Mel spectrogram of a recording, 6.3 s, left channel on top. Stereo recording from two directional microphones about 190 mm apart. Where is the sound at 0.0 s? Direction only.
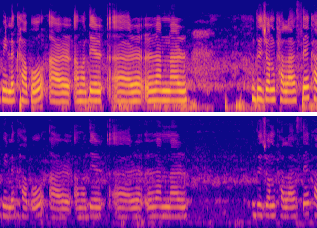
45° left (ahead or behind).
